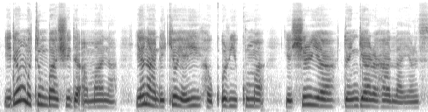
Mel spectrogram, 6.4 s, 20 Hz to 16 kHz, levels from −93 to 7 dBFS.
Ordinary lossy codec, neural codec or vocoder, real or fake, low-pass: none; vocoder, 48 kHz, 128 mel bands, Vocos; fake; 14.4 kHz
